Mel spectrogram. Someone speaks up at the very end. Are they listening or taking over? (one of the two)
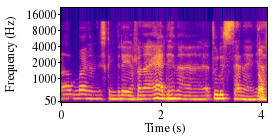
taking over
